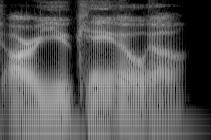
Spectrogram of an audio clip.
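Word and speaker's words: ركوع: place hands on knees ruku pronounced ruk oho sitting on the heels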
